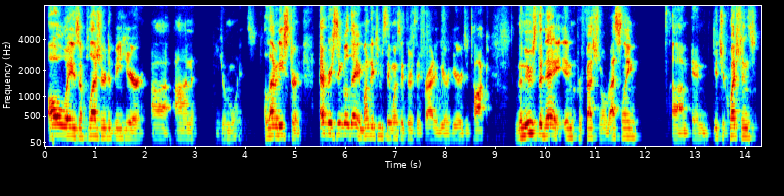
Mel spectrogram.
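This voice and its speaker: Upbeat man with a slightly hoarse voice. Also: medium pitch, moderate pace. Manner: upbeat, chatty, many fillers. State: losing his voice, slightly hoarse. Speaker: host. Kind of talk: live wrestling news show. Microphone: streaming setup mic.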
